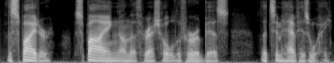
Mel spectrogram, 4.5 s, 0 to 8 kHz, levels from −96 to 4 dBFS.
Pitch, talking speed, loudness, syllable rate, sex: 115 Hz, 190 wpm, -21 LUFS, 4.8 syllables/s, male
